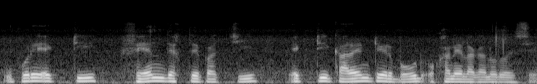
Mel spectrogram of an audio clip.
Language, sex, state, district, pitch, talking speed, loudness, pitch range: Bengali, male, Assam, Hailakandi, 135 Hz, 120 wpm, -15 LUFS, 115-145 Hz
